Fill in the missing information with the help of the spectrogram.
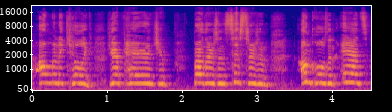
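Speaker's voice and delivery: imitating an enraged father, high-pitched yelling; screaming threats. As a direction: yell threats as the furious dad, voice pushed high. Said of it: "screaming in my face".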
